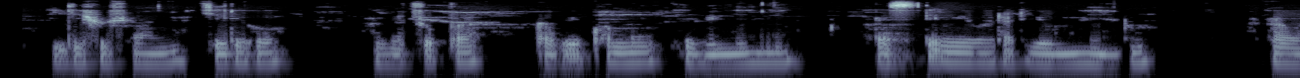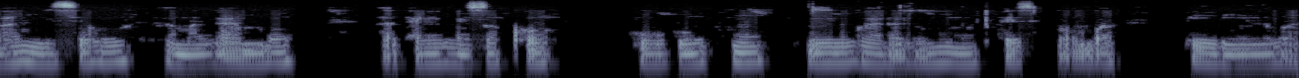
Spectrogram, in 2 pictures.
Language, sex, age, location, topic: Kinyarwanda, male, 18-24, Kigali, health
